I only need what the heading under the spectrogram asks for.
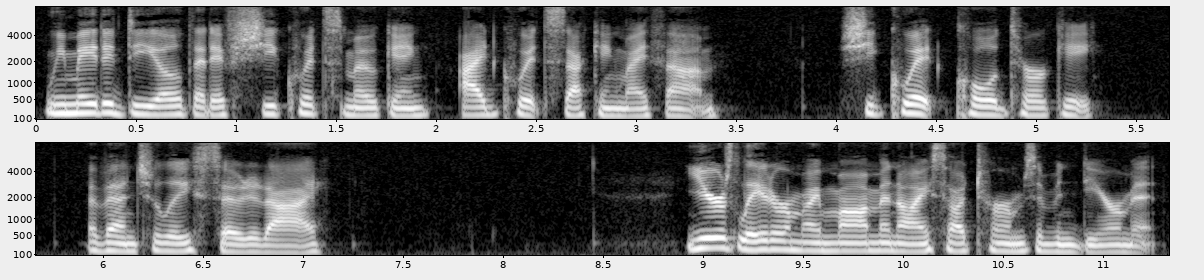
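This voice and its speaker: A middle-aged American woman reading a scripted personal story in a measured way, in short plain sentences. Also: low-pitched, a bit bright, clear, resonant tone, dry recording, studio quality. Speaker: podcast co-host reading their own essay.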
